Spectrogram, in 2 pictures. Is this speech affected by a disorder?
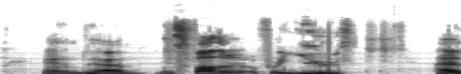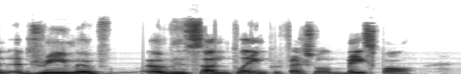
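Yes: cerebral palsy; uses power wheelchair.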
